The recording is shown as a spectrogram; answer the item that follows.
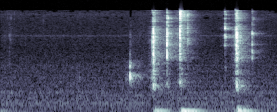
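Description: Computer keyboard keys pressed in a quick run of four or five keystrokes in the second half.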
